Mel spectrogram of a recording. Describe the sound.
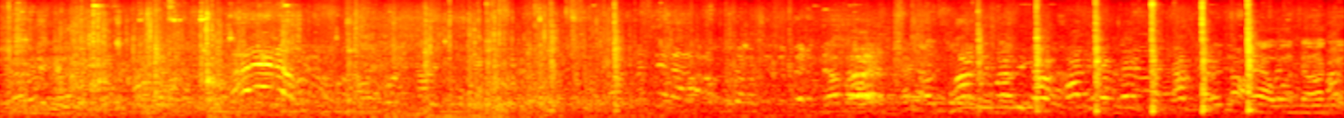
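Sharp knocking and cracking strikes as women break clay stones, the blows coming irregularly and growing quicker toward the end, over a steady murmur of voices and chatter.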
